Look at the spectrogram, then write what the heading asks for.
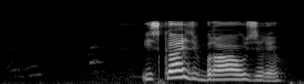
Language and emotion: Russian, neutral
